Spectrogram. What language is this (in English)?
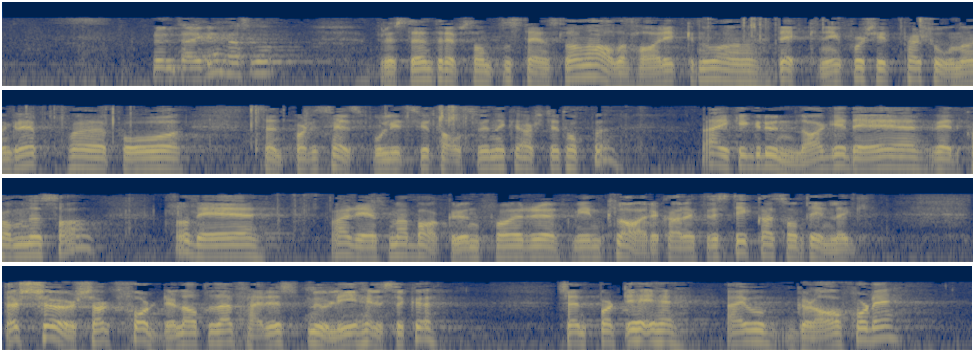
Norwegian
